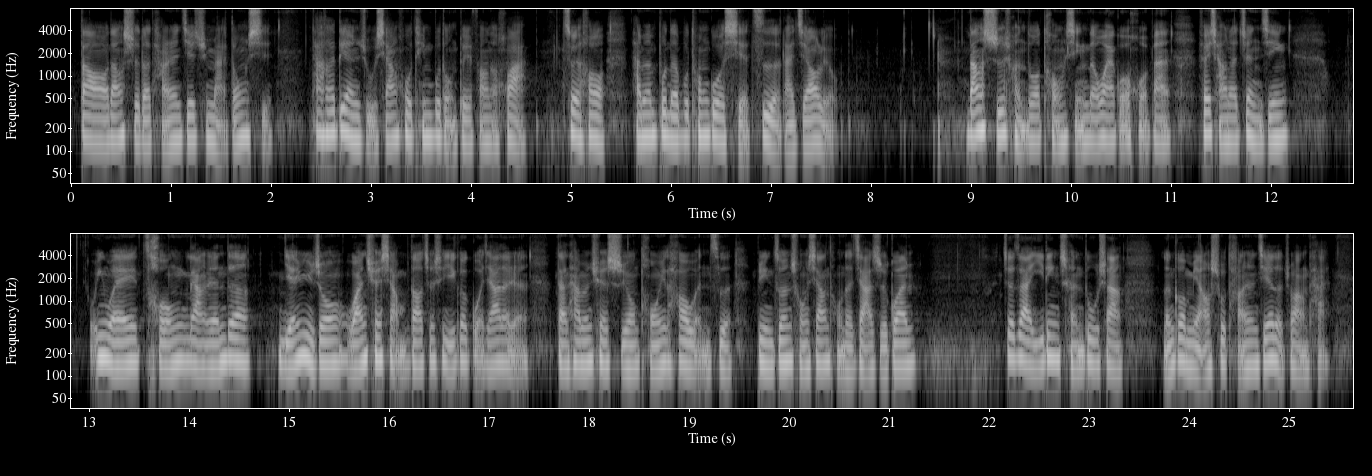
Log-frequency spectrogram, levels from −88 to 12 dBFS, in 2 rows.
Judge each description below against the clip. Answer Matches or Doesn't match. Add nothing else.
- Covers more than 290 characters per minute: Doesn't match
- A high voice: Doesn't match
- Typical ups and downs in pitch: Matches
